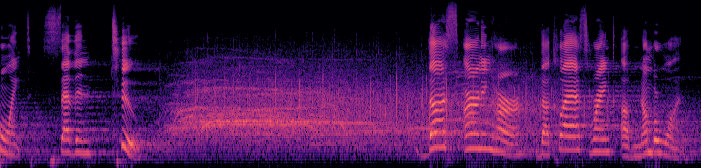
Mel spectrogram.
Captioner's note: applause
